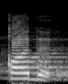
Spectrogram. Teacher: قاف کو پر کیا جائے گا، دال پر کلکلا ہوگا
